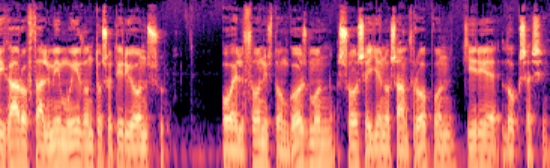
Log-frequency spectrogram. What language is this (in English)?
Greek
